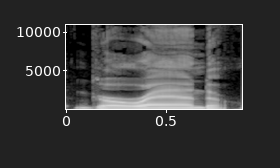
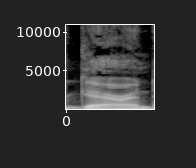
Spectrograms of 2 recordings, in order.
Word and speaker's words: Garand: the legendary M1 Garand rifle, or Garand, depending on how you choose to pronounce it.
